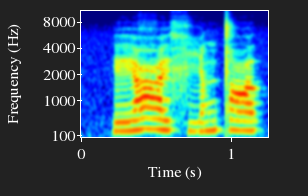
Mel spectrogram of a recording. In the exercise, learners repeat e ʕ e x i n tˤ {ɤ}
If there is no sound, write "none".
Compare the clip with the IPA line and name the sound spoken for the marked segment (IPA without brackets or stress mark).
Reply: ɤ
